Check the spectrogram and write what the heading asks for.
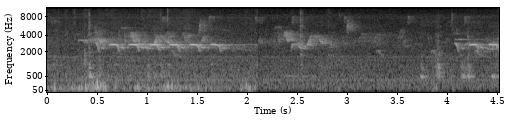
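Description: A songbird singing a rapid trill of the same short high note, about a second and a half long, then starting again near the end.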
